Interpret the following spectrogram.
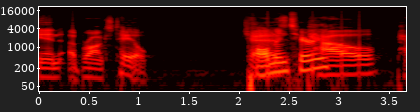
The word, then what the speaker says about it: Palminteri: Palminteri? Palminteri. Yeah, the first time I felt like you added an extra vowel in between the L and the M.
